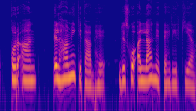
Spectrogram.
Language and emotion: Urdu, neutral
